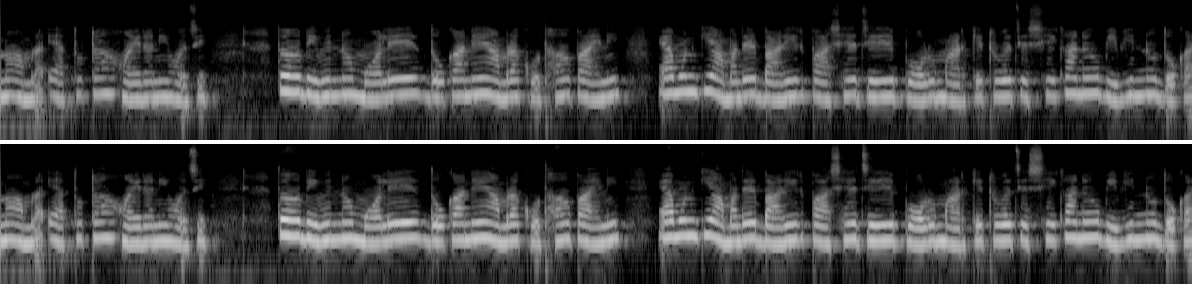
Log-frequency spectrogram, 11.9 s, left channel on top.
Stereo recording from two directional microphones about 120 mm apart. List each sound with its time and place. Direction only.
0.0 s a woman's voice: 40° right (ahead or behind)
3.3 s speech: 30° right (ahead or behind)
3.8 s a woman's voice: 50° right (ahead or behind)
9.2 s speech: 30° right (ahead or behind)
9.5 s a woman's voice: 50° right (ahead or behind)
